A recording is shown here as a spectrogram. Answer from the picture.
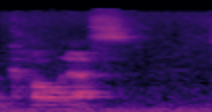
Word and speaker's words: Kaunas: also at the University of Kaunas, or to pronounce it properly, Kaunas, which is the second largest city in Lithuania.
